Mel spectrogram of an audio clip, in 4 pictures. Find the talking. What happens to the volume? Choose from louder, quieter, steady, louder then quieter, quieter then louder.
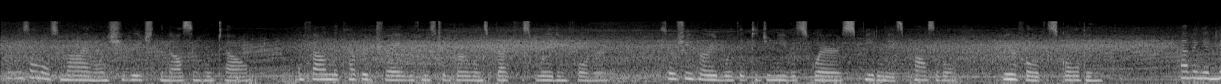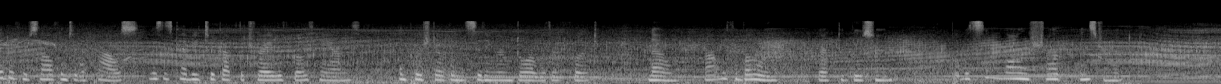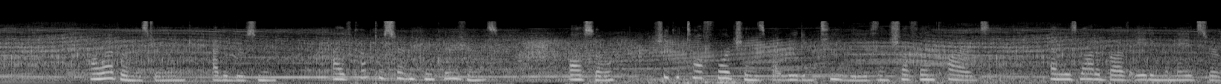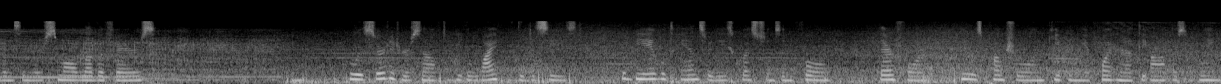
steady.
